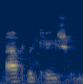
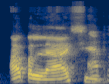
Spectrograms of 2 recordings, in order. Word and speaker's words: Appalachian: But Danny, you have got to learn the correct way to pronounce application. Application? Appalachian State.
